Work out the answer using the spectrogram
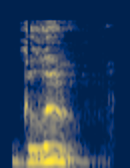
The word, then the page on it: glume: British English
